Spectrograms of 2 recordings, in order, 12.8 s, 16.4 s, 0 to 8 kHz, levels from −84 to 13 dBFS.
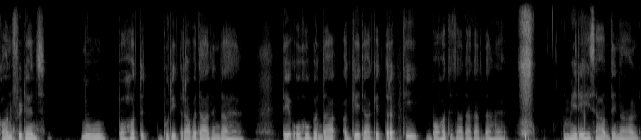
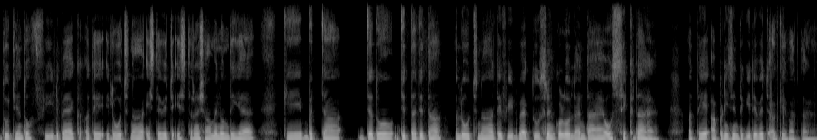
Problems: constant background noise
